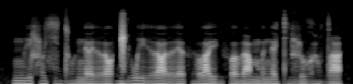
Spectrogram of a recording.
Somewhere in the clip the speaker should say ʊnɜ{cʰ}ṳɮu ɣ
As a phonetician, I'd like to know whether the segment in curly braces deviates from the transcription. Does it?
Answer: yes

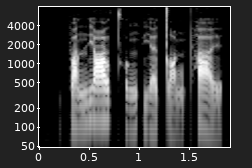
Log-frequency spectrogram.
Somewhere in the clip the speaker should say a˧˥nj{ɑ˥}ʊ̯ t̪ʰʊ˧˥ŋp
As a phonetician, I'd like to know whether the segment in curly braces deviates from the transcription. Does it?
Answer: no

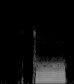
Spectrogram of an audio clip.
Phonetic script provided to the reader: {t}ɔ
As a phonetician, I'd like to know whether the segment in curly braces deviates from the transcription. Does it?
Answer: no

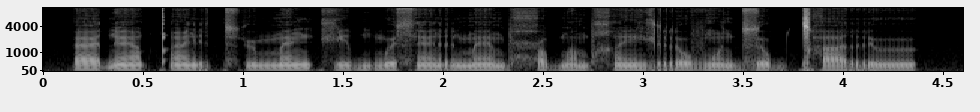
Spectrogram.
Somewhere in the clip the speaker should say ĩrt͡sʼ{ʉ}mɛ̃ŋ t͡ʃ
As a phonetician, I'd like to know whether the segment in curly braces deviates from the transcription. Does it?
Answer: no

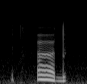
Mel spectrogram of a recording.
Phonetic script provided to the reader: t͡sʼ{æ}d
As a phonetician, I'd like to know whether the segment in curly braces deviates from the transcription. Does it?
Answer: yes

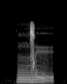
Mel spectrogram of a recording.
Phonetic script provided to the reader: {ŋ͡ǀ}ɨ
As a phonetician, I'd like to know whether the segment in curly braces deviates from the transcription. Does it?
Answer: no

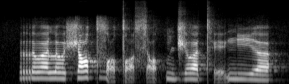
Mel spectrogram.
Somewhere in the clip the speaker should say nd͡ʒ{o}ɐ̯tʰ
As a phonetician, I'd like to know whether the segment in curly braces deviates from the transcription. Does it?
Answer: yes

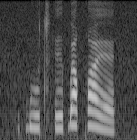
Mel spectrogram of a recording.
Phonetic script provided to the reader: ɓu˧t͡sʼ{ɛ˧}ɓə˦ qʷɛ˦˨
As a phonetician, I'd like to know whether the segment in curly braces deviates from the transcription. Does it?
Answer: yes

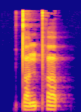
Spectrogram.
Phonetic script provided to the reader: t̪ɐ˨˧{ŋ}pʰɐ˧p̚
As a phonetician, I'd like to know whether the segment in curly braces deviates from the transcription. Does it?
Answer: yes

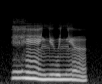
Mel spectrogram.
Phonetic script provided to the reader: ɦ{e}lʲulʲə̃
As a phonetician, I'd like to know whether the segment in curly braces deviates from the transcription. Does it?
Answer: yes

